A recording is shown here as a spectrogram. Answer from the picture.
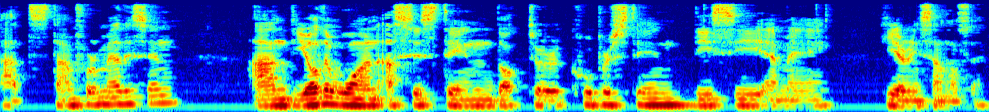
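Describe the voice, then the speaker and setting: A man with a medium pitch and a somewhat breathy voice keeps his intonation fairly even. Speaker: chiropractic student presenter. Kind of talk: conference presentation. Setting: virtual conference. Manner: formal.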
